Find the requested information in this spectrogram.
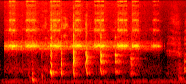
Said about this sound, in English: Hey, hit that crickets button. Crickets, guys.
